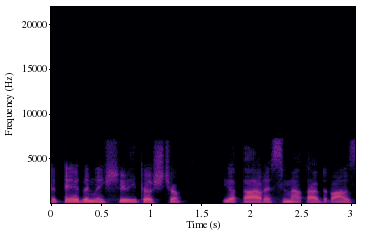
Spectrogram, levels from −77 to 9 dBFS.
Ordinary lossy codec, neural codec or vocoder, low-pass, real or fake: AAC, 48 kbps; codec, 16 kHz, 0.5 kbps, FreqCodec, larger model; 7.2 kHz; fake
